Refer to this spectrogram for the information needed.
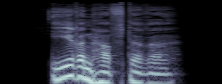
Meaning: inflection of ehrenhaft: 1. strong/mixed nominative/accusative feminine singular comparative degree 2. strong nominative/accusative plural comparative degree
- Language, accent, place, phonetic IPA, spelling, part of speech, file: German, Germany, Berlin, [ˈeːʁənhaftəʁə], ehrenhaftere, adjective, De-ehrenhaftere.ogg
